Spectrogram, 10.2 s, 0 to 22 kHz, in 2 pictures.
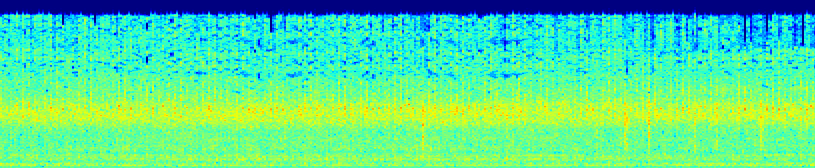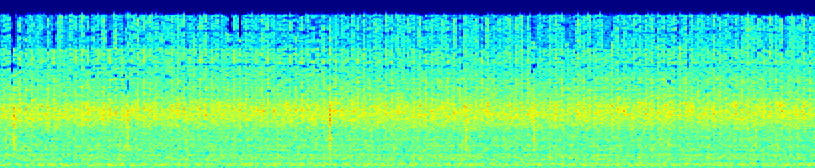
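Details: Daewoo Lanos 1.6 16V at steady idle: faint, uneven light tick about once a second riding on top. It goes away when the timing belt and rollers are wetted with water and disappeared after replacing the belt and rollers, though the removed parts looked unremarkable. Timing belt or idler knock.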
